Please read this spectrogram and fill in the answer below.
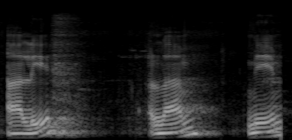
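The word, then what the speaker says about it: الم: diharok Ati nggak dibaca alamat ini cara bacanya adalah sebut namanya Alif Lam Mim Adapun maknanya Sebagian ulama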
